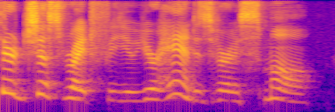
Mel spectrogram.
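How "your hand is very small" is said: ordinary delivery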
